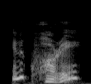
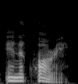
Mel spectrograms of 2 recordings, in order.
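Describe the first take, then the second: First: QUARRY pitched high as an incredulous question; stunned, high-pitched rising question; astonished. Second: Said in the usual way. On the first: A narrator's reading. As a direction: echo "In a quarry?" in high disbelief. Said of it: "His astonishment was evident".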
